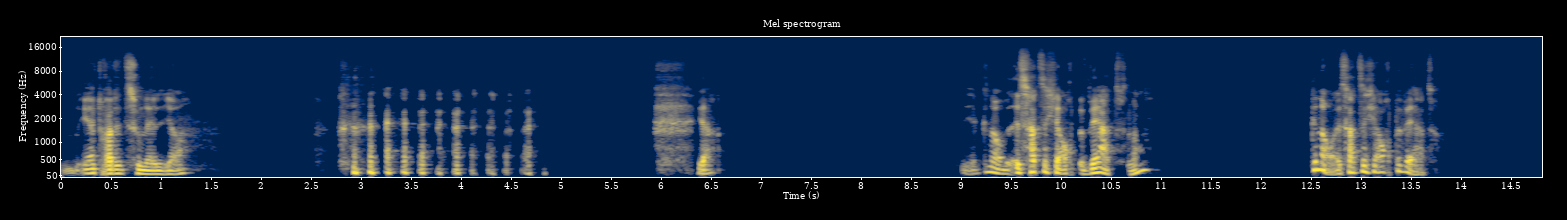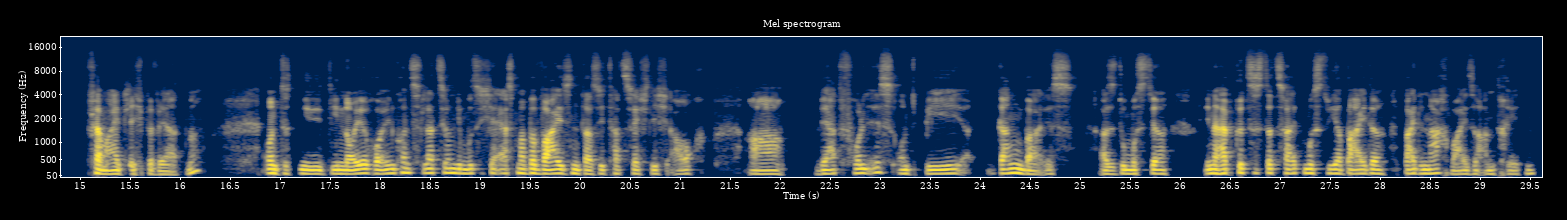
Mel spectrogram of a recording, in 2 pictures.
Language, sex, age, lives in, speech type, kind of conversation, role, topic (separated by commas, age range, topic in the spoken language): German, male, 55-59, Germany, conversation, podcast, guest, Welche Veränderung hat dein Leben komplett umgekrempelt?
